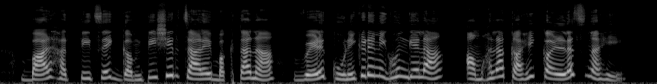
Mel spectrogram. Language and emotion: Marathi, happy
